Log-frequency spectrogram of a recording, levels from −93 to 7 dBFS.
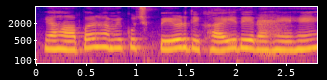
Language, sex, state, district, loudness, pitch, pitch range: Hindi, female, Madhya Pradesh, Bhopal, -14 LUFS, 250 Hz, 235-270 Hz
